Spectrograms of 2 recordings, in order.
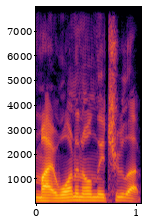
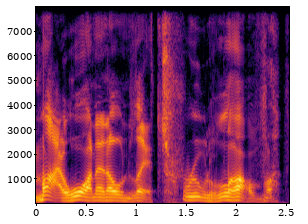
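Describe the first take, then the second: First: It is spoken in a plain, natural voice. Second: It is spoken in a put-on character voice. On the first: "that's boring old me" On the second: "this is a different accent than I thought would come out"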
